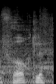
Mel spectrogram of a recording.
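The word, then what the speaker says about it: Forclaz: Quant au Axel Molar l'orna Bonel quand il se présente au col de la forcle se prononce bien forcle il est aisé de constater qu'elles accroissent encore leur avance avec une facilité apparente déconcertante.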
